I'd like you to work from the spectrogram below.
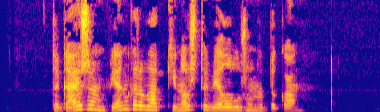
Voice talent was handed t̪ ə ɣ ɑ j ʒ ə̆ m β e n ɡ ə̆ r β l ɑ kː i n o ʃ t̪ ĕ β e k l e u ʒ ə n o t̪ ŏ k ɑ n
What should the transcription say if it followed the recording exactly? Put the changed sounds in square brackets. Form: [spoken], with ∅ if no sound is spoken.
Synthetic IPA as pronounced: t̪ ə ɣ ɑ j ʒ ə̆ m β e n ɡ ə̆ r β l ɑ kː i n o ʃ t̪ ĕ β e [∅] l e u ʒ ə n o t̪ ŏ k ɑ n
